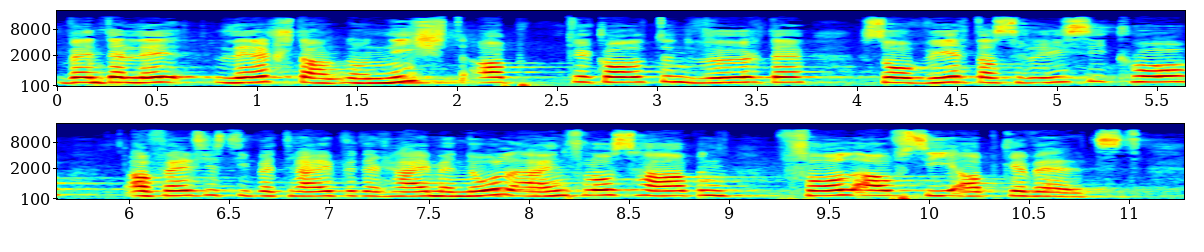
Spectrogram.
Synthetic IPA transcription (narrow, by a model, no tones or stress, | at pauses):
vɛndeːɐleːʃtantnuːnːɪçtʔɑpɡ̥əɡɔltənvʏdə | z̥oːvɪɐt̚d̥ɑsʁiːzikʰo | ʔaʊfv̥ɛlçəsd̥iːbətʁ̥aɪbədeːɐɦaɪmənʊlaɪnflʊshaːbənfɔlaʊfsiːʔɑpɡ̥əvɛlt͡st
